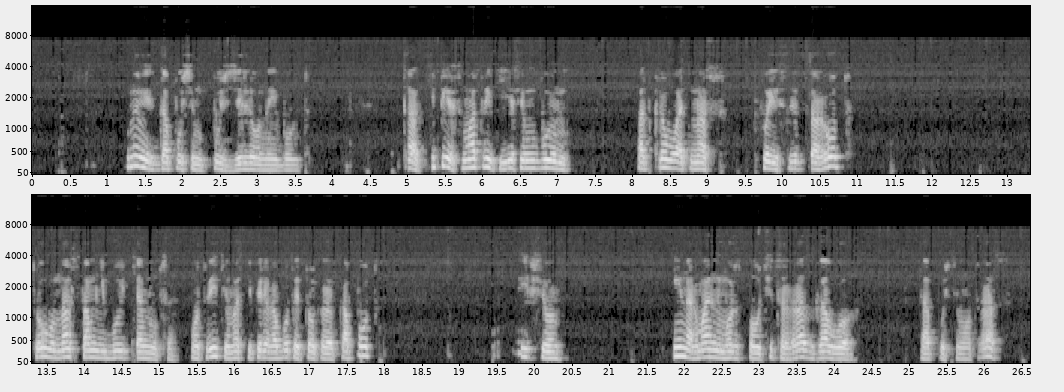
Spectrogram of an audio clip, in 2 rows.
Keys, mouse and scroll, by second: 2.6 click, 3.8 shift+middle click, 5.0 middle click, 6.7 click, 7.5 click, 8.5 shift+click, 9.5 shift+click, 10.3 shift+click, 12.0 shift+click, 13.8 shift+click, 14.9-17.6 drag, 18.1 middle click, 21.4-23.2 drag, 24.7 shift+click, 25.6-26.6 drag.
